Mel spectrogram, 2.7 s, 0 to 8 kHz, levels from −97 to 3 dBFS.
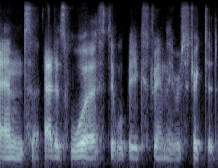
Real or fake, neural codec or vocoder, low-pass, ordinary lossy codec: fake; autoencoder, 48 kHz, 128 numbers a frame, DAC-VAE, trained on Japanese speech; 7.2 kHz; Opus, 16 kbps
